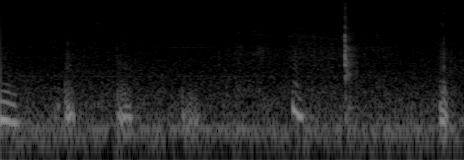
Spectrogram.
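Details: Kotetsu, a British Shorthair cat, snores worn out after a trip to the vet for flea and heartworm medicine, indoors; soft low snorts and breaths come in uneven bursts roughly every half to one second, with a faint click or two.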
